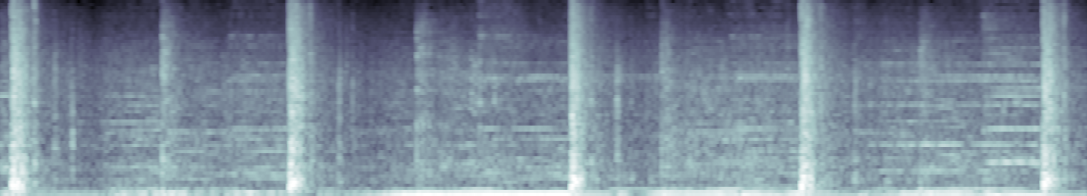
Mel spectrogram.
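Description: Aerial fireworks shells bursting with sharp bangs about every two seconds, five in all, over music and a steady low rumble.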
